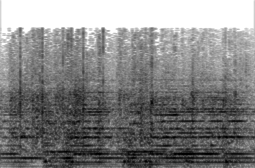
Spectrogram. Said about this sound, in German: Die Farbenpracht und die im Saal verbreitete Stimmung wurde vom Publikum mit Applaus belohnt.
